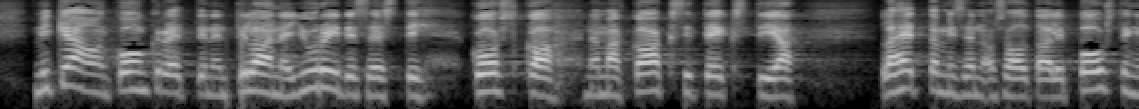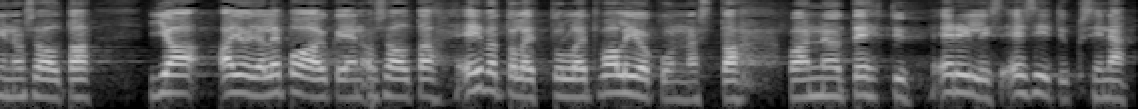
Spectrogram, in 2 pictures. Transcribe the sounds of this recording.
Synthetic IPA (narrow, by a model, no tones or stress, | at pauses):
mikæoŋko̞ŋkre̞ːt̪ːine̞nt̪ilɑnːejuɾidisest̪iko̞skɑnæmækɑksit̪e̞kst̪iæ | læɦe̞t̪ːæmise̞no̞sɑlt̪ɑelipo̞ust̪iŋːino̞sɑlt̪ɑ | jɑʔɑjo̞jɑle̞po̞ɑjkojeno̞sɑlt̪ɑe̞jʋæt̪o̞le̞t̪tulːe̞ːt̪ʋɑlio̞kunːɑst̪ɑʋɑːnneo̞nt̪e̞ht̪ye̞ɾilːise̞sit̪yksinæ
